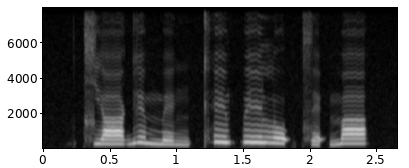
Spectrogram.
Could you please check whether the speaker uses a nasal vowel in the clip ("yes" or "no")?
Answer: yes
